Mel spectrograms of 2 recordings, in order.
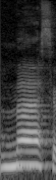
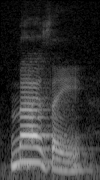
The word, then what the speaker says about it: Mersey: It's not mercy, like I'm begging you for mercy. We pronounce it like Mersey.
